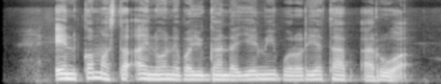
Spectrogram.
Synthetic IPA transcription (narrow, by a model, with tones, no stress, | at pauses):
i˦nkɔ˦ma˨st̪a˦ʔa˦jno˦nɛ˨bajuɡanda˨je˦mi˦bo˨ɾoɾi˦a˦taba˨ɾu˨wa̰˨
